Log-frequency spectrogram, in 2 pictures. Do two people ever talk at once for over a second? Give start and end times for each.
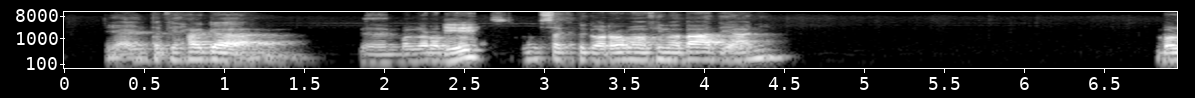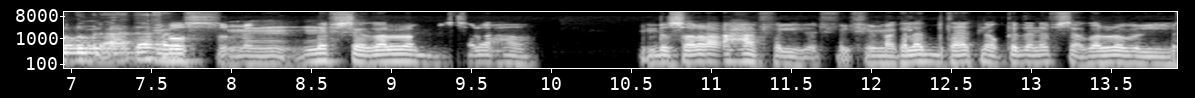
none

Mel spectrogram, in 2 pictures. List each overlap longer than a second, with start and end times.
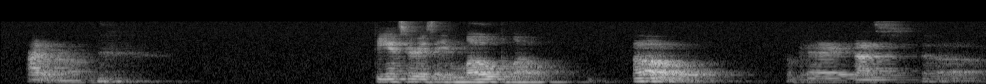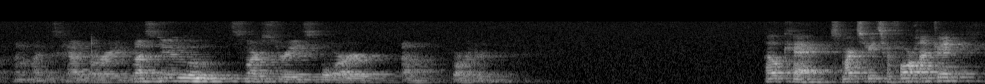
none

